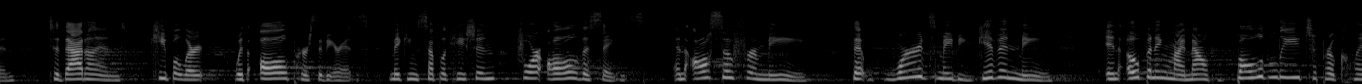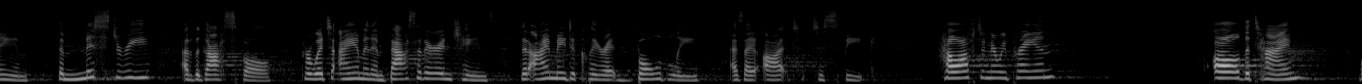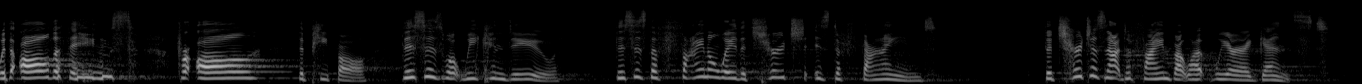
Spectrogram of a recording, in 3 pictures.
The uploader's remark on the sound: Recorded at our Sunday service on November 27th, 2022 in Port Orchard Washington.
